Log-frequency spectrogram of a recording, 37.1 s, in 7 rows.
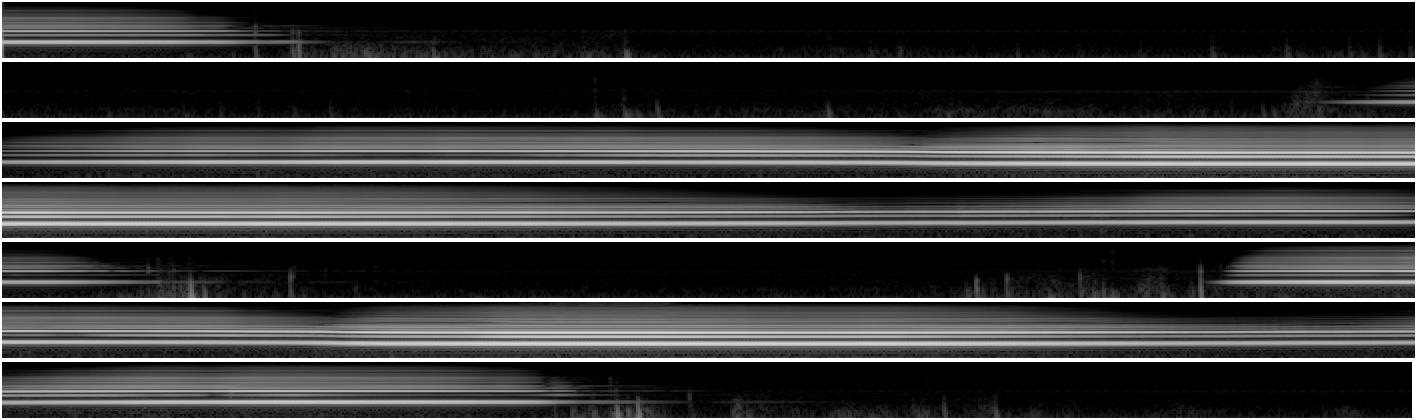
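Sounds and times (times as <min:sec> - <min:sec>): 
harmonica bend practice track: 0:00.0 - 0:01.0, 0:10.4 - 0:21.8, 0:25.8 - 0:34.1.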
